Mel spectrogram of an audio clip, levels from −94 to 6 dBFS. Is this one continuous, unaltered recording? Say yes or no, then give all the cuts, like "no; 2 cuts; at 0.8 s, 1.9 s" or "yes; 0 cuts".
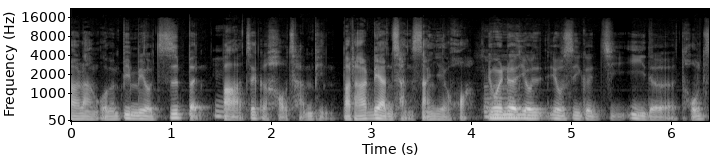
no; 3 cuts; at 1.4 s, 2.7 s, 4.1 s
